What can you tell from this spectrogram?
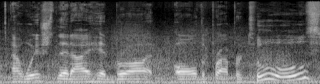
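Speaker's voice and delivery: ordinary talk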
